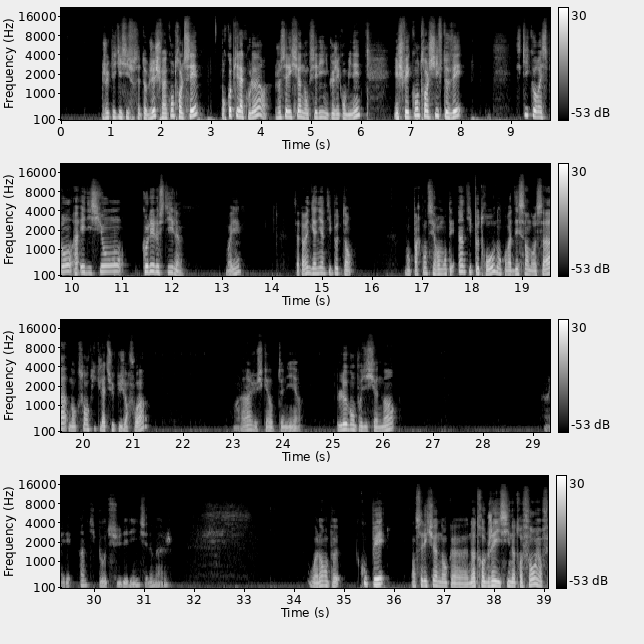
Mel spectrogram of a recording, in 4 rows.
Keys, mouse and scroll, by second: 0.4 click, 2.7 ctrl+c, 4.7 click, 8.2 ctrl+shift+v, 10.0 click, 14.0 click, 14.9 middle click, 15.0 click, 16.3 click, 20.1 click, 20.6 click, 21.0 click, 22.8 click, 23.3-25.8 drag, 27.1 click, 28.2 click, 29.3 middle click, 29.8 click, 32.6 click, 33.5 click, 35.6 ctrl+x, 36.2 ctrl+click.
